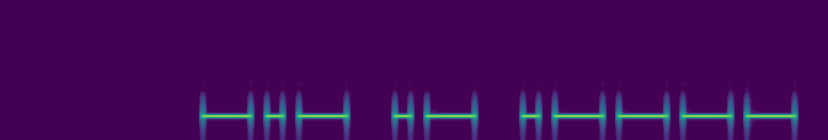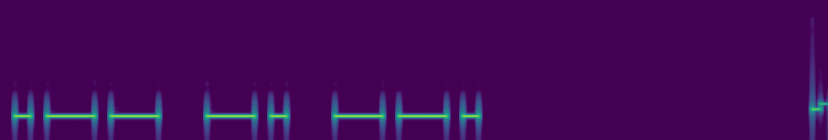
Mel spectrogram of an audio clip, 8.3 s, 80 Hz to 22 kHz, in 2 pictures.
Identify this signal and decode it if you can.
Morse code, heard as a keyed tone, about 15 wpm, 700 Hz. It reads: KA1WNG
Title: USA Call Signs 15wpm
